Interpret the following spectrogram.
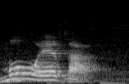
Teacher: duas vogais são bem pronunciadas e devem ser separadas Tá então não é uma união é apenas um encontro o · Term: encontro de duas vogais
